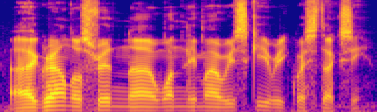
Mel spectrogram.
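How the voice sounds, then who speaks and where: A man flying as a pilot, calling air traffic control and running cockpit checklists over a headset, with halting calls full of fillers. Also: on the low side, fairly even intonation. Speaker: flight simulator pilot.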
